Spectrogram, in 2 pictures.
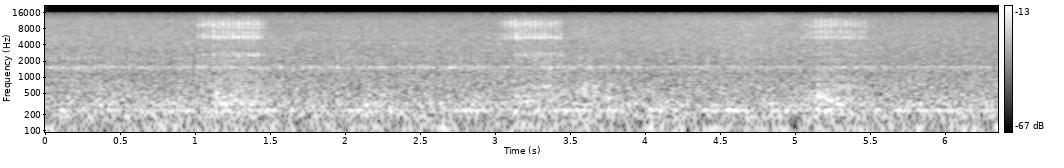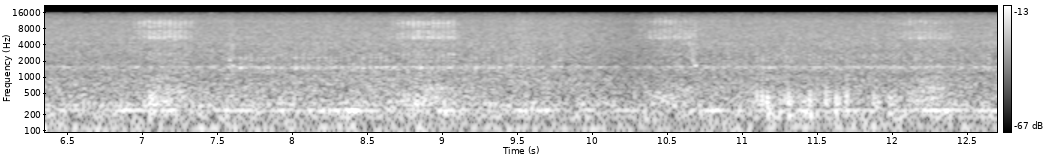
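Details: Heidi, a 14-year-old senior cat adopted from the Humane Society of New York City, purring contentedly during massage and reiki on February 22, 2021; soft low rumble with faint breathy bursts roughly every two seconds over a steady indoor hum.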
